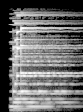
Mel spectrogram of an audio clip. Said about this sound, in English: If you hear that chime, that means it's time for some listener mail.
